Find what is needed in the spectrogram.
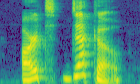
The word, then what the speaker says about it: Art d'Ecco: So, this week we've got an artist called Art d'Ecco. Uh, pronounced just like that, except the echo is like the Italian version of echo, where it's like echo, like here, but it's pronounced deco.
